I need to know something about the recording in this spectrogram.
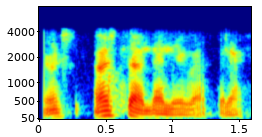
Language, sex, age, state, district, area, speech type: Nepali, male, 30-45, West Bengal, Kalimpong, rural, conversation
